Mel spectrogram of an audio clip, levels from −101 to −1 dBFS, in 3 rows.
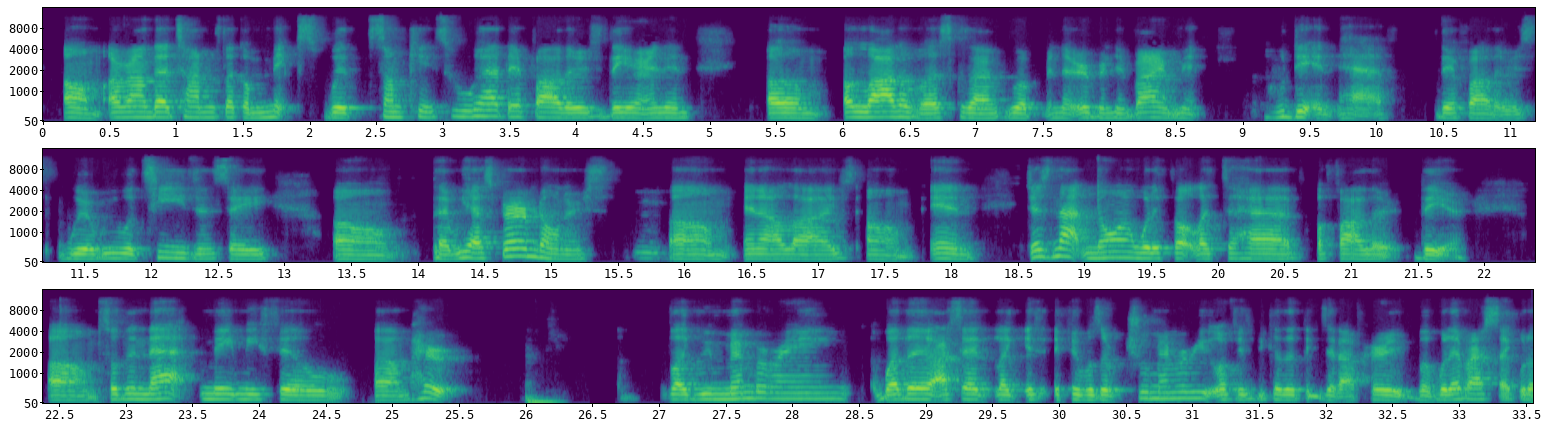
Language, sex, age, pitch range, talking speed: English, female, 20-39, 155-175 Hz, 180 wpm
